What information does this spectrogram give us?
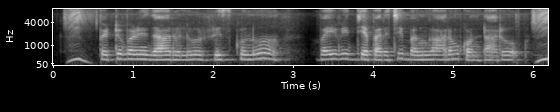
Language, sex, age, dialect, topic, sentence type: Telugu, female, 36-40, Southern, banking, statement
